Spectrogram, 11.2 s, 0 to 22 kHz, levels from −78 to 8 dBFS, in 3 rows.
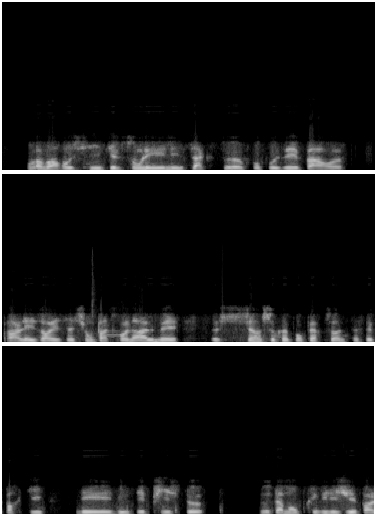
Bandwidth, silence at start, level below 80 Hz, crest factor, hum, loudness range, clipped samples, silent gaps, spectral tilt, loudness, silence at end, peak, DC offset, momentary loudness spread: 5 kHz; 0.25 s; -80 dBFS; 16 dB; none; 3 LU; under 0.1%; 9.75-9.79 s; -7.5 dB/octave; -21 LUFS; 0 s; -4 dBFS; under 0.1%; 11 LU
